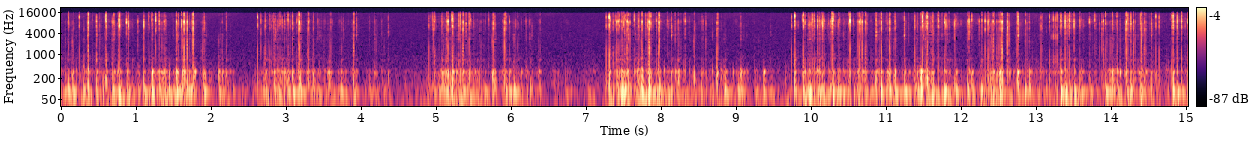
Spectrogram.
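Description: Long nails rapidly scratch the sides of a hollow metal wire-mesh microphone grille. The result is dense, rumbling scratches, heavy in the low end, with crisp, bright ticks on top. They come in bursts separated by brief, quieter lulls.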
